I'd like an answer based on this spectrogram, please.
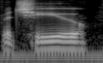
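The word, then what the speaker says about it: Michio: bad with my pronunciation I've been saying McCue Kaku apparently it's pronounced machee you it's a Mandela effect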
